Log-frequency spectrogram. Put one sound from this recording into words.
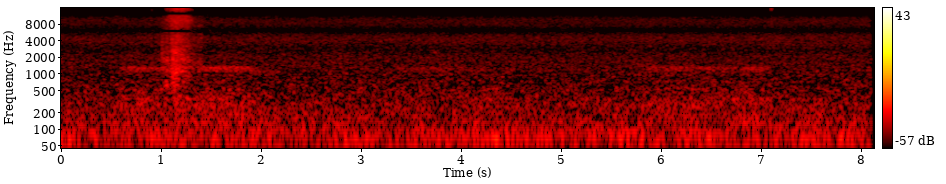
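A tool softly rubs across paper.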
